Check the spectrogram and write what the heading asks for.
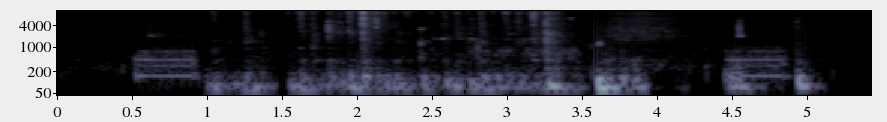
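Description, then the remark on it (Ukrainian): Rapid keyboard typing of a message to send via Telegram, a steady stream of quick clicks lasting several seconds, bracketed by short droning tonal hums at the start and end. No one speaks. “Напишу тобі в Телеграм.”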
